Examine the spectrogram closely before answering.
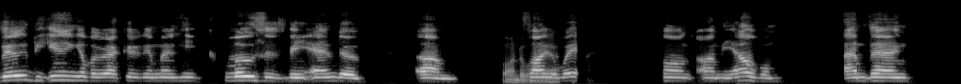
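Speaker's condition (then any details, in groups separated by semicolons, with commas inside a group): Cerebral palsy; congenital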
